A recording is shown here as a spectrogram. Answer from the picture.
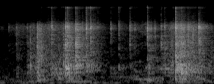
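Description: A long plastic pattern ruler being moved onto and slid across a sheet of drafting paper, the paper rustling with small clicks and knocks in two louder spells.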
